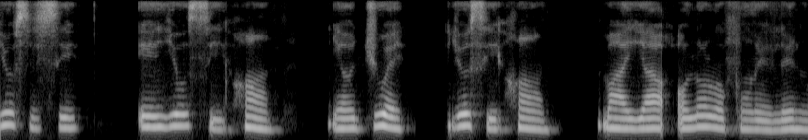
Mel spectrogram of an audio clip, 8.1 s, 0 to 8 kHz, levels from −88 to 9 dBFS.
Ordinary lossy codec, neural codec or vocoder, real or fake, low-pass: none; codec, 16 kHz, 2 kbps, FunCodec, trained on Chinese and English, 25 frames a second; fake; none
